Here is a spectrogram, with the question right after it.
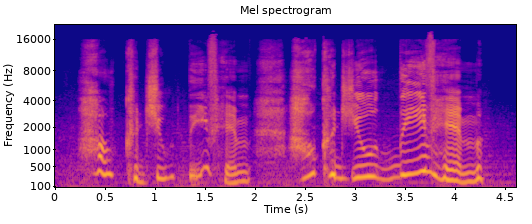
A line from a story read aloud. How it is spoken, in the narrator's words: She cried into his chest, whimpering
